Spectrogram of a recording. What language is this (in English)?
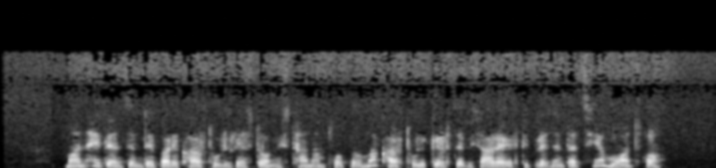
Georgian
